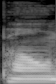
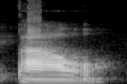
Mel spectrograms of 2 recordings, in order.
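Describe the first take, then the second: First: The vowel is nasal, with a nasal diphthong. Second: The vowel is oral, like ow, without nasality. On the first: Bread. The speaker calls it right. "instead of saying pão" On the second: A wooden stick, also vulgar slang. The speaker calls it wrong. "they just say it as an A O as in ow"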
